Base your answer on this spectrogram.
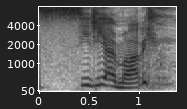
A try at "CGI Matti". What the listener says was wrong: No, it's better when you say it faster, honestly. CGI Matti.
